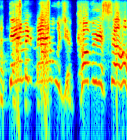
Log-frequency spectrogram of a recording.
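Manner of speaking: put-on yell, high and loud.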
